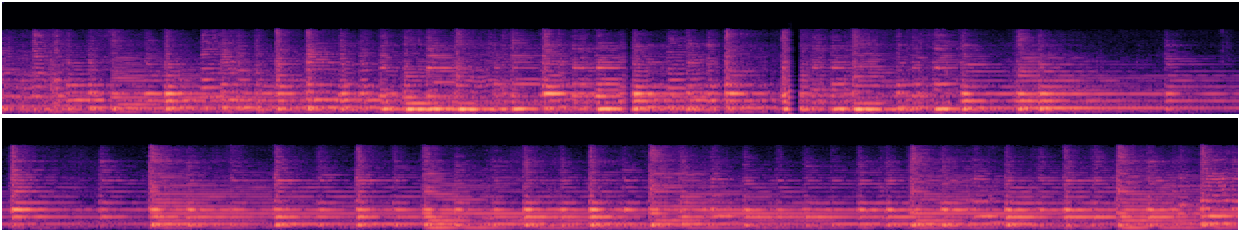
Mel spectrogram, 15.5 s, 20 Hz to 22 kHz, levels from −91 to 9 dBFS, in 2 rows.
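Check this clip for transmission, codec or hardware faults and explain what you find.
Three kinds of jitter-buffer fault appear, all from packet timing rather than hardware, carried over what sounds like an Opus call path with an 8 kHz cut-off.

Repeated stalls (stutter), 3.45 to 3.94 s and 4.48 to 5.00 s: the buffer ran dry four times in each span, so the receiver stretched the last sound, up to 62 ms. The audio drags and stutters without losing content.

Jitter buffer slow-down, 5.85 to 8.04 s: to rebuild its reserve, the buffer repeated pitch periods, adding 175 ms. Playback runs at 92% speed with unchanged pitch and drawn-out sounds.

Jitter buffer speed-up, 10.03 to 12.90 s: with excess audio queued, the receiver trimmed short pitch-period pieces, roughly a fifth of a second in total. The sound runs at 106% speed, slightly hurried.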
